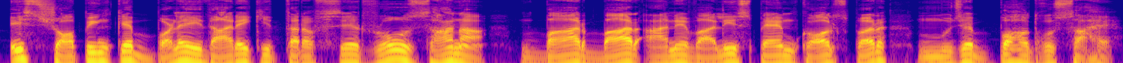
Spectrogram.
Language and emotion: Urdu, angry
